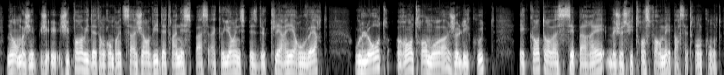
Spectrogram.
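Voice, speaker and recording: A man answering as an interview guest, earnest and philosophical, often halting and repeating his words. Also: fairly low pitch, vocal fry, no echo, studio quality. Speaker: interview guest, travel writer. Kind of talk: reflective conversational interview.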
